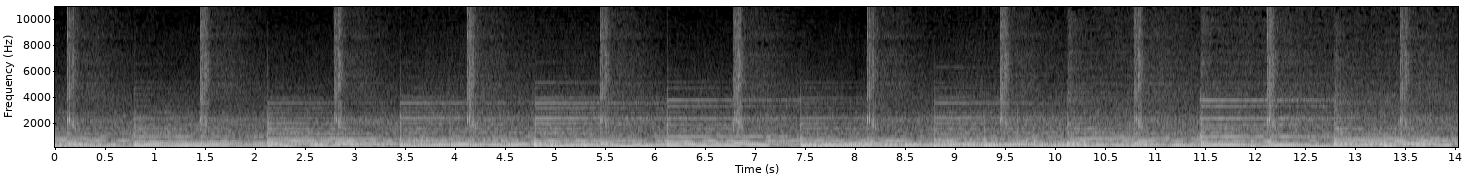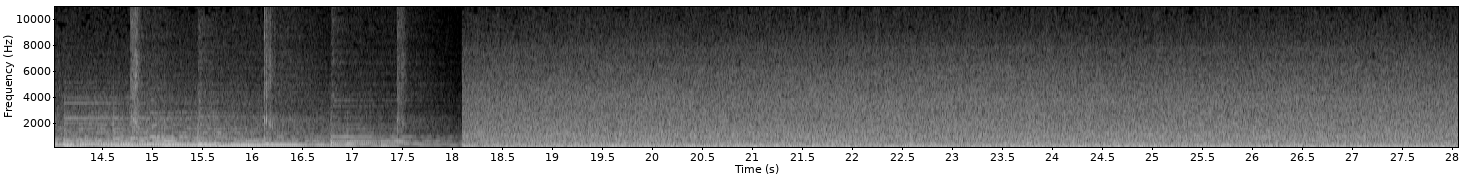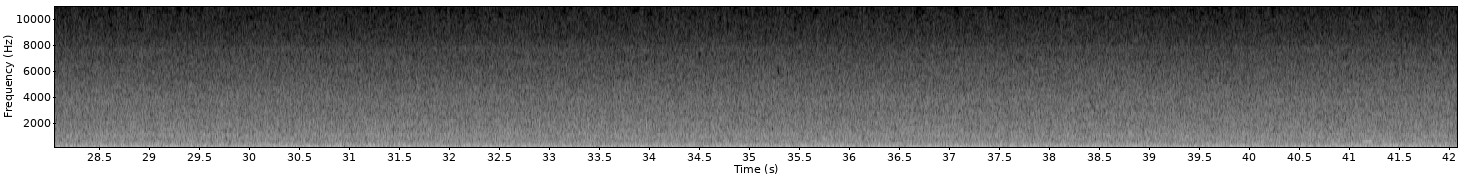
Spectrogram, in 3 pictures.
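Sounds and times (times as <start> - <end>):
music: 0.0 - 18.1
waterfall roaring: 18.1 - 42.0.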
